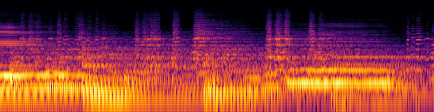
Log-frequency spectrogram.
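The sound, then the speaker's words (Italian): Harmonica chords from Stradella, the town where the plain's instruments were born, ring out as loud, sustained reedy tones that change pitch several times, with no voices. “Nel cuor di Stradella, che è quella città dove tutte le armoniche di questa pianura sono nate, qualcuno le suona così.”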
